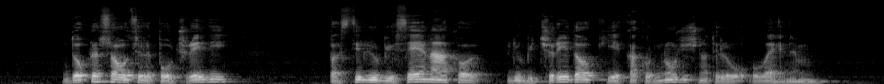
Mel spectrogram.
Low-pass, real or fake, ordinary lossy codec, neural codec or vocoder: 19.8 kHz; real; none; none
